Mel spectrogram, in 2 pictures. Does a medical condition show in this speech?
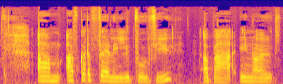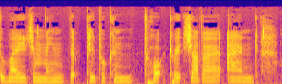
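Yes: deafness, born deaf; probably congenital deafness, diagnosed at age 3.5, twin brother and older sister also deaf; uses spoken English and Auslan (Australian sign language), signing since age 16.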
